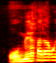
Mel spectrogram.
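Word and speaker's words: ω: 소문자 W같이 생겼는데 얘를 뭐라고 읽는다? 오메가라고 읽는다.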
